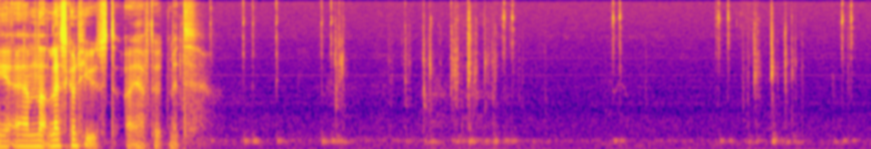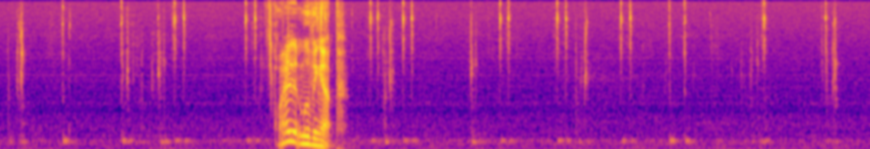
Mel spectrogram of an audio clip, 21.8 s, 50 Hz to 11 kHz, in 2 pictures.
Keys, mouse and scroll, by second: 1.0 m, 1.8 m, 2.7 middle drag, 2.7-4.1 scroll up 2, 3.8-6.0 middle drag, 4.2 m, 5.3 m, 6.4 alt+shift+click, 7.7 alt+shift+click, 9.0 alt+shift+click, 10.6 alt+shift+click, 11.3 alt+shift+click, 12.5-14.1 middle drag, 13.1-14.1 alt+shift+drag, 14.9 alt+shift+click, 15.6 alt+shift+click, 16.0 click, 17.2-19.6 alt+shift+drag, 19.0-19.9 scroll down 2, 19.6-21.0 middle drag, 19.9 scroll up 1, 20.5 alt+click.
